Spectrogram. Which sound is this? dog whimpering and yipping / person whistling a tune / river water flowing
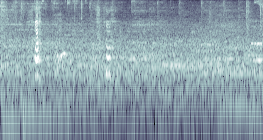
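dog whimpering and yipping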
